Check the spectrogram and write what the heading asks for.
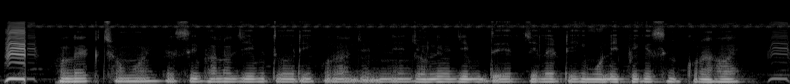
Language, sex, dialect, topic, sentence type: Bengali, male, Jharkhandi, agriculture, statement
